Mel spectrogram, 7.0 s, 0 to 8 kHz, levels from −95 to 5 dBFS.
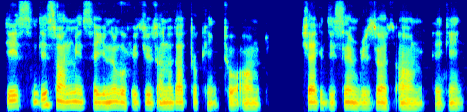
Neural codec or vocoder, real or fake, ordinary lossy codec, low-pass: codec, 16 kHz, 8 kbps, FunCodec, trained on LibriTTS, 25 frames a second; fake; none; none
